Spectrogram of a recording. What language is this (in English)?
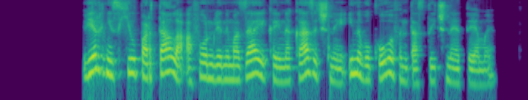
Belarusian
